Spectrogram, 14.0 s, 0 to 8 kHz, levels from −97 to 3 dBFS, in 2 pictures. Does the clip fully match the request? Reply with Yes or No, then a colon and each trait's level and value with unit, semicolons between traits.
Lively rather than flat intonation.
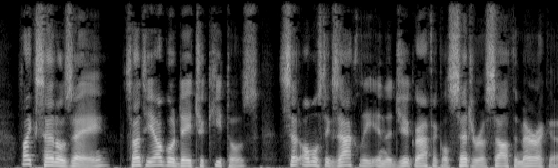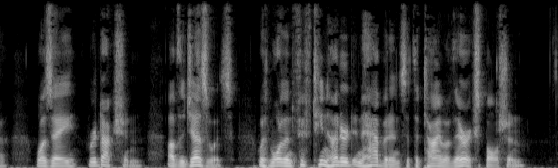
Yes: wide, 6.0 semitones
